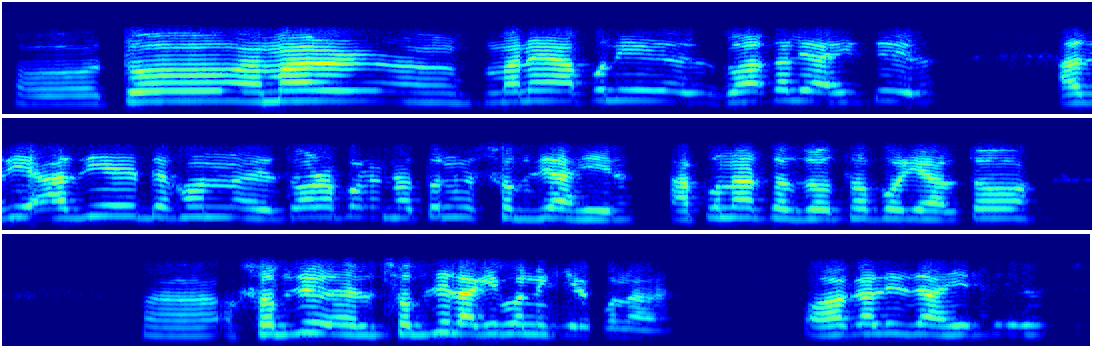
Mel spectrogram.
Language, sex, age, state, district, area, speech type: Assamese, male, 18-30, Assam, Barpeta, rural, conversation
